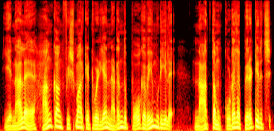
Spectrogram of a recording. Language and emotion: Tamil, disgusted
